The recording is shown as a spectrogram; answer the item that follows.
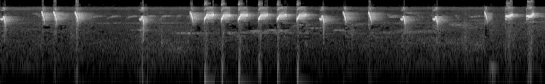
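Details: Kolibri ninja song used to tutor caged birds. Sharp high chips, single and in quick clusters, interspersed with soft high twittering notes, giving an irregular lively rhythm.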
